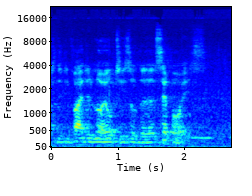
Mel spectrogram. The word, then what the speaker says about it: Sepoy: You're talking about the divided loyalties of the Sepoys.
